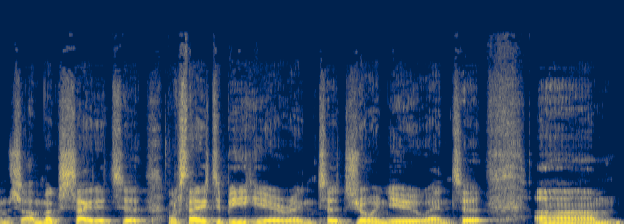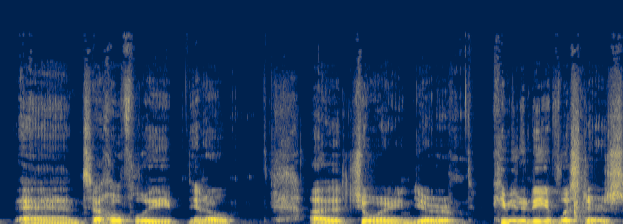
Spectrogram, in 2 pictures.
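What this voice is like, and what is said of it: Scratchy voice. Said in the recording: “my voice is scratchy”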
